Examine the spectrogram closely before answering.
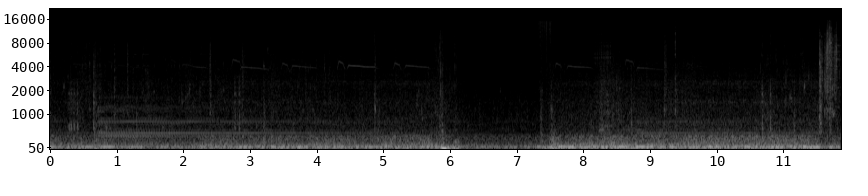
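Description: Footsteps thud on a wooden boat deck.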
